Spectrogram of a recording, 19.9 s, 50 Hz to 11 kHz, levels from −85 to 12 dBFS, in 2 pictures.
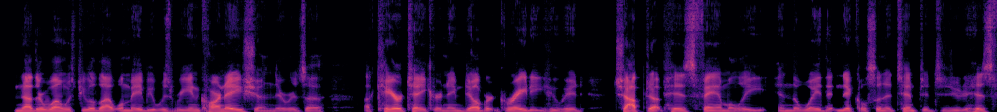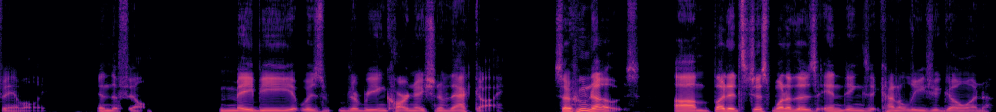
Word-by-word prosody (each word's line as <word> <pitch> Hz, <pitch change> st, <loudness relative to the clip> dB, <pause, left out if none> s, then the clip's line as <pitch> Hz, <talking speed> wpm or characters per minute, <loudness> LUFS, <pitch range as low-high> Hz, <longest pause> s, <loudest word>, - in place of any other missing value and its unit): Another 115 Hz, 0 st, +3 dB
one 110 Hz, 0 st, +2 dB
was 105 Hz, -1 st, -6 dB
people 100 Hz, -2 st, -3 dB
thought, 105 Hz, -1 st, +1 dB
"Well, 105 Hz, -, -5 dB
maybe 95 Hz, 0 st, -3 dB
it 100 Hz, -, -5 dB
was 105 Hz, -3 st, -8 dB
reincarnation." 115 Hz, -, 0 dB
There 80 Hz, 0 st, -9 dB
was 85 Hz, +2 st, -9 dB
a 85 Hz, -, -6 dB, 0.4 s
a -, -, -8 dB
caretaker 85 Hz, -, +2 dB
named 85 Hz, 0 st, -7 dB
Delbert 105 Hz, +1 st, +1 dB
Grady 110 Hz, -8 st, 0 dB
who 90 Hz, -2 st, -10 dB
had 90 Hz, -3 st, -6 dB, 0.3 s
chopped -, -, +4 dB
up -, -, +2 dB
his 135 Hz, -2 st, -1 dB
family 80 Hz, -4 st, -3 dB
in 90 Hz, 0 st, -8 dB
the 90 Hz, -, -6 dB
way 95 Hz, +1 st, -3 dB
that 90 Hz, -, -8 dB
Nicholson 100 Hz, +1 st, -3 dB
attempted 85 Hz, -2 st, -5 dB
to -, -, -14 dB
do 85 Hz, 0 st, -8 dB
to 80 Hz, -, -8 dB
his 135 Hz, +3 st, -2 dB
family -, -, -12 dB, 0.5 s
in 105 Hz, -3 st, -2 dB
the -, -, -5 dB
film. -, -, -10 dB, 0.8 s
Maybe 105 Hz, +1 st, +2 dB
it -, -, -3 dB
was 100 Hz, -4 st, -4 dB
the 95 Hz, +1 st, -4 dB
reincarnation 95 Hz, 0 st, -2 dB
of 90 Hz, -, -6 dB
that 105 Hz, +1 st, 0 dB
guy. -, -, -10 dB, 0.5 s
So, -, -, +6 dB
who -, -, +5 dB
knows? -, -, +3 dB, 0.3 s
Um, 100 Hz, -3 st, +6 dB
but 150 Hz, -3 st, +7 dB
it's 130 Hz, -, +7 dB
just 155 Hz, -2 st, +1 dB
one 135 Hz, 0 st, +5 dB
of 125 Hz, -, +3 dB
those 110 Hz, -5 st, +2 dB
endings 105 Hz, -6 st, -3 dB
that -, -, -8 dB
kinda 105 Hz, -5 st, -3 dB
leaves 95 Hz, +1 st, -5 dB
you 90 Hz, -1 st, -6 dB
going, 85 Hz, -7 st, -5 dB
100 Hz, 185 wpm, -26 LUFS, 90-110 Hz, 0.8 s, but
